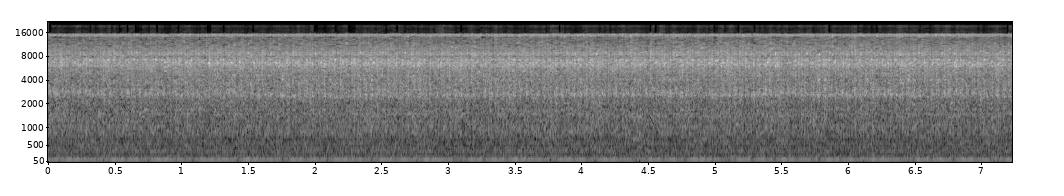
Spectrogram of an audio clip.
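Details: KAMAZ truck diesel with turbocharger idling after repair: low, even rumble with steady hum, no knocks, ticks or surging; normal idle.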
